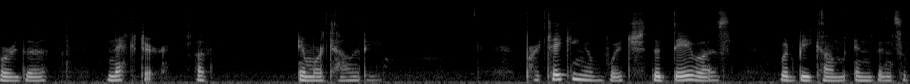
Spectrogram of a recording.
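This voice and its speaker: A soft-spoken woman with a dark, mellow tone and a calm tone speaks at a fairly slow pace in a medium pitch, monotone and flat, with long, frequent pauses. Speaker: ASMR content creator. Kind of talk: ASMR story reading. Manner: soft-spoken, calm, slow.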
